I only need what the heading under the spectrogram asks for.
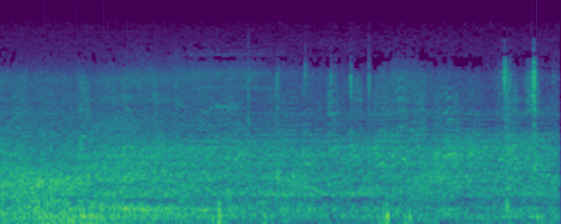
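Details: Tundra swans on the lake at Middle Creek, a dense flock chorus of many overlapping honking, bugling calls forming a continuous wall of sound, with a few sharper high notes standing out near the end.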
